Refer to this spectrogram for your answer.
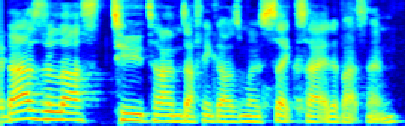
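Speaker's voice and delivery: usual speaking voice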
